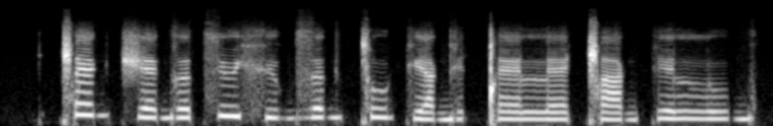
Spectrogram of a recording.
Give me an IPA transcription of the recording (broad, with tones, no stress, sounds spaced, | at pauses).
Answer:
ǁ ɛ˦ ɡ t͡ʃ ɛ˨ ɡ ə˨˦ t͡s ʉ˦ xʲ u˨ ɡ z ə˦ ɡ ǀ u˦ kʲ a˨ ɡ ɪ˦ ǃ ɛ˨ lː ɛ˨ ǁ a˨ ɡ k ɪ˦ lː u˦ ɡ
